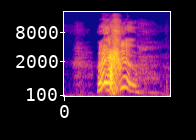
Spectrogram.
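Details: A quick intake of breath, then a single voiced sneeze from a child.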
